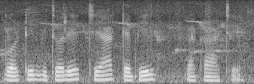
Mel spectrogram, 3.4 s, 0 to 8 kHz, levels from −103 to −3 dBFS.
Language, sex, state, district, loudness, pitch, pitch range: Bengali, female, Assam, Hailakandi, -18 LUFS, 155 Hz, 140-160 Hz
